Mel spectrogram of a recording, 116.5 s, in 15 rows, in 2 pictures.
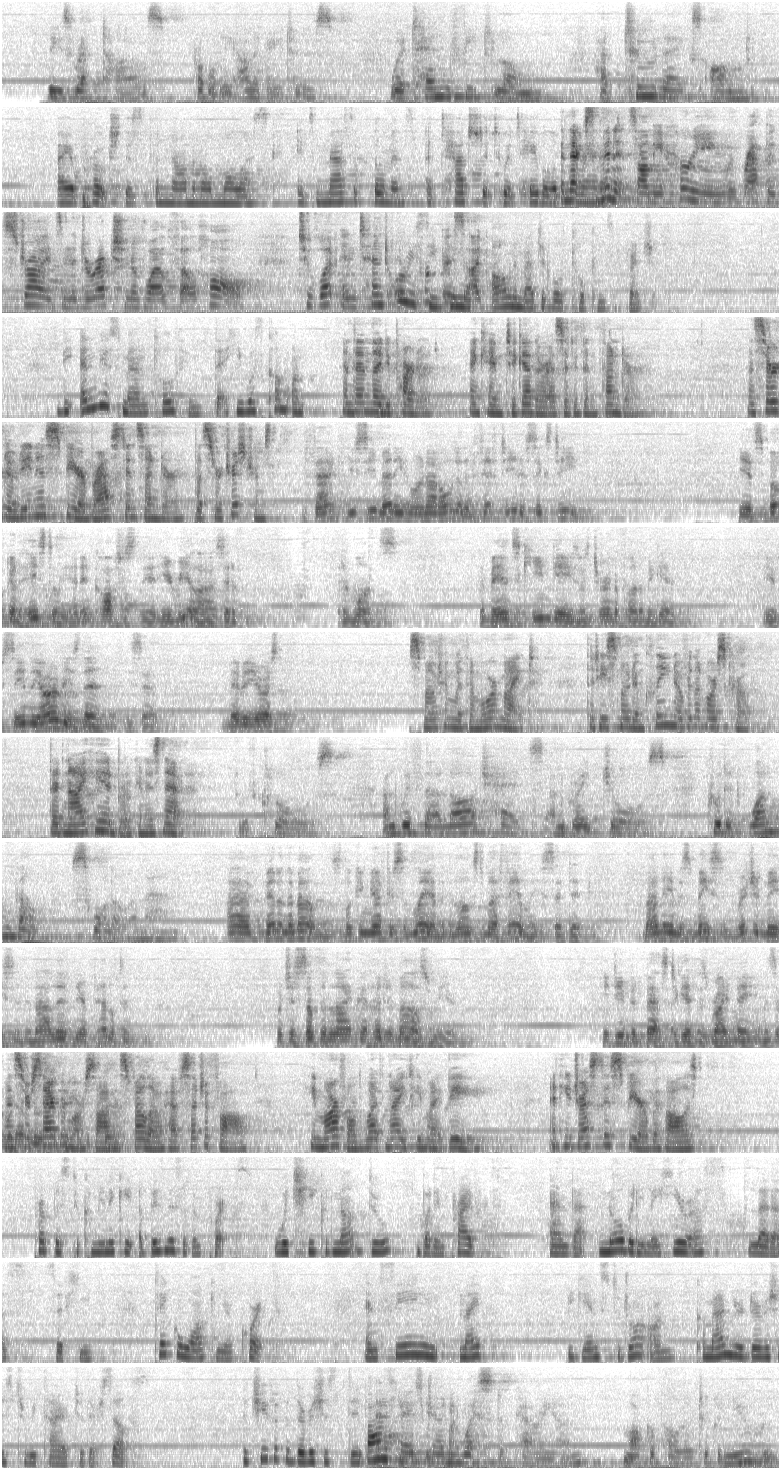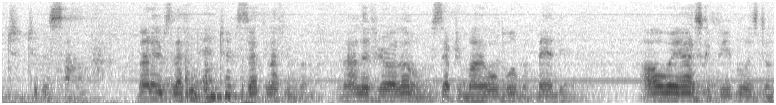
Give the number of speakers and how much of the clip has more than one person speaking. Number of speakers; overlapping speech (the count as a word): six, about 5%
